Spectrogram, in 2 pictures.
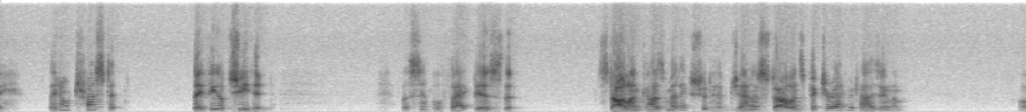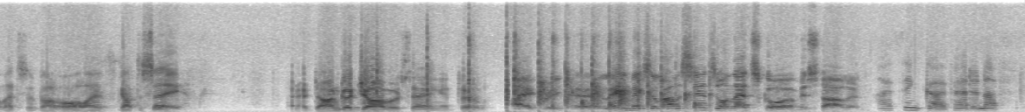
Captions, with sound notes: they don't trust it. They feel cheated. The simple fact is that Starlin Cosmetics should have Janice Starlin's picture advertising them. Well that's about all I've got to say. And a darn good job of saying it, too. I agree. (applauding) Lane makes a lot of sense on that score, Miss Starlin. I think I've had enough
